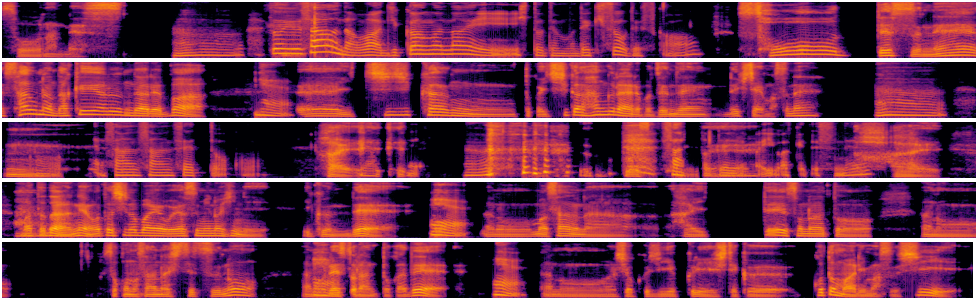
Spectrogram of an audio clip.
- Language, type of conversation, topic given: Japanese, podcast, 休みの日はどんな風にリセットしてる？
- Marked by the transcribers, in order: tapping; laugh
